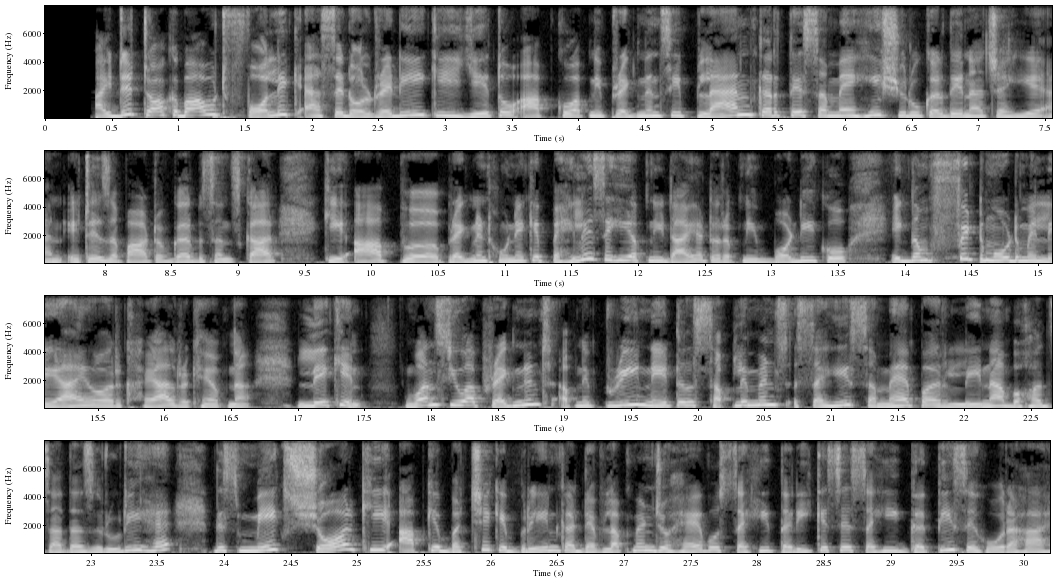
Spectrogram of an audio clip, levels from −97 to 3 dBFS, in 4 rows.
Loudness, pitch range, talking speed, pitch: -18 LUFS, 180-240 Hz, 185 wpm, 210 Hz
